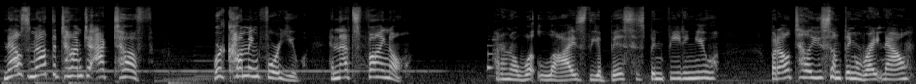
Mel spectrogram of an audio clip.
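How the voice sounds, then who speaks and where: A woman's voice: sits high, expressive, normal speed, soft background music. A woman voicing a spirited, loyal young heroine in a video game, earnest, emphatic and protective in manner. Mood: firm, encouraging. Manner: earnest, emphatic, warm encouragement. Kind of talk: English video game voice acting.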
